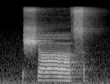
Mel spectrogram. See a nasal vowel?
yes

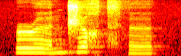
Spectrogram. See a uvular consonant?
yes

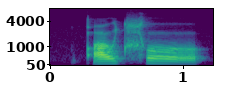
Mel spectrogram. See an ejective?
yes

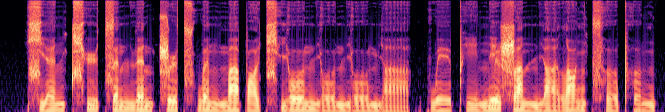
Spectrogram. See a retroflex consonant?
yes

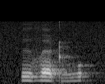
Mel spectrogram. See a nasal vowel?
no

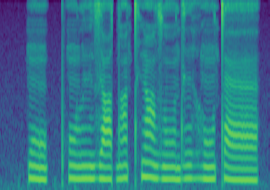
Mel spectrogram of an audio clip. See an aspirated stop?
yes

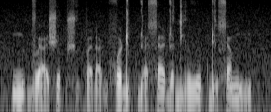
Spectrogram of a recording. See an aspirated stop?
no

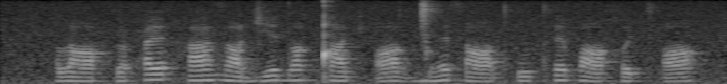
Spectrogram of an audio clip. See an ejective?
yes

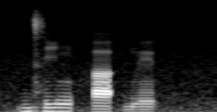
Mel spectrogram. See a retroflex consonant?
no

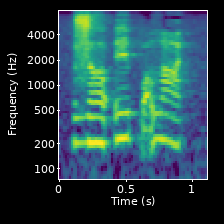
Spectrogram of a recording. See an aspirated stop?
no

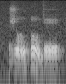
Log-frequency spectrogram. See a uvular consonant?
no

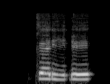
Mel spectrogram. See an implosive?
yes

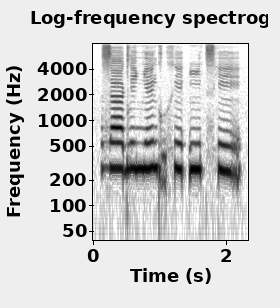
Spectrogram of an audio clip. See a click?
no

